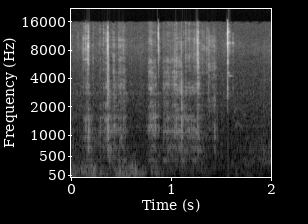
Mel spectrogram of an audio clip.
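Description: Metal carabiner being unclipped from a braided steel cable: a few light metallic clicks and jingles over the first second and a half.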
